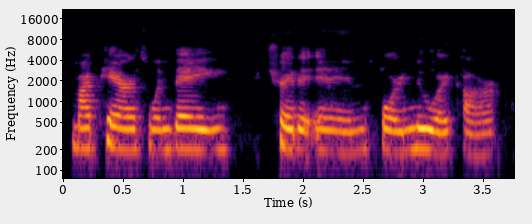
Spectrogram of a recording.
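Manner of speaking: halting dictation, speaking the punctuation aloud; dictating. Real, not acted. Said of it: "hear me dictating".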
